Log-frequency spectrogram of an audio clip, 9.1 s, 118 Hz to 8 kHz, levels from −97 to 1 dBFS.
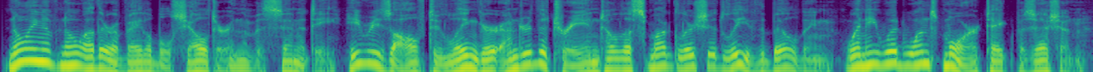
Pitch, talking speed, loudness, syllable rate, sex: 135 Hz, 195 wpm, -17 LUFS, 5.6 syllables/s, male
